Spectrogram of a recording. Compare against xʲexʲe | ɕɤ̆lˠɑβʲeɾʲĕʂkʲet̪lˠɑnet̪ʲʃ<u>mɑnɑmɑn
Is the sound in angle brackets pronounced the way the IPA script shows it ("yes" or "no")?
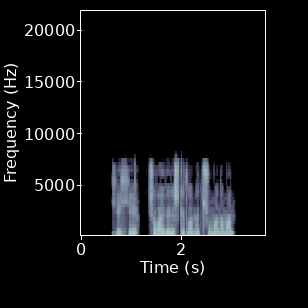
yes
